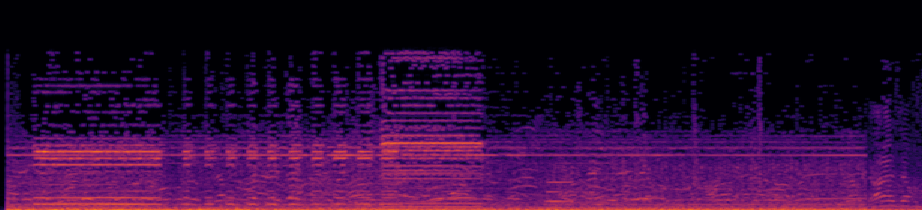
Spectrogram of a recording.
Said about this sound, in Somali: Codkaad maqleysaana waa kishbooyada kireeya basaska u kala goosha xaafadaha kala duwan ee magaalada Djibouti.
